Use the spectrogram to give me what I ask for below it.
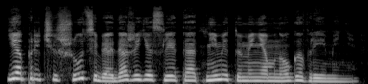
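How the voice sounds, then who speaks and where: A woman's voice: on the low side, animated, fast, dark tone, no echo, clean studio sound, close to an everyday voice. A woman voicing a patient kind young maid. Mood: reassuring. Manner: soothing, reassuring.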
